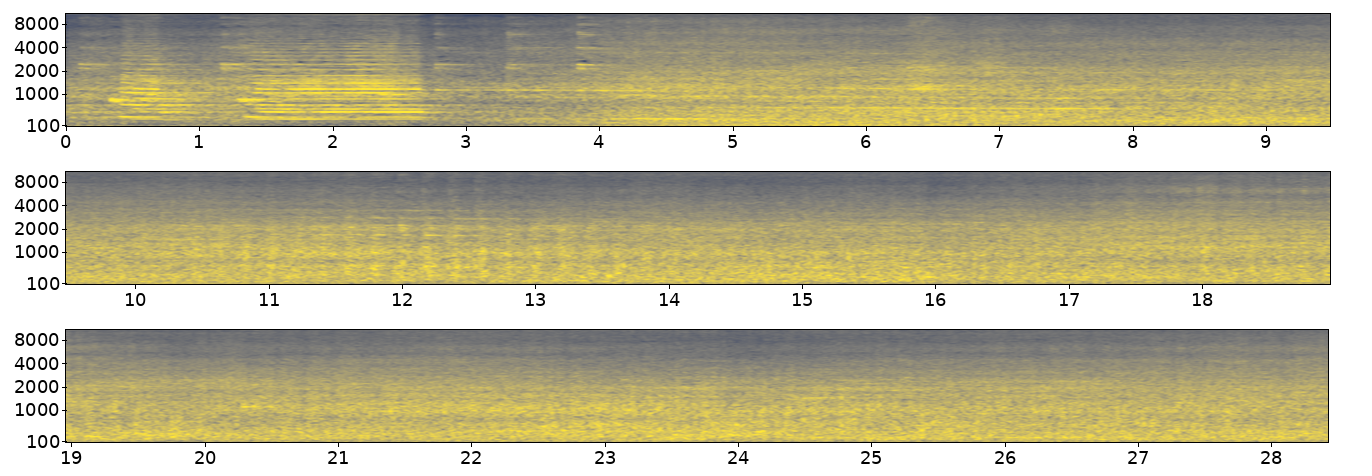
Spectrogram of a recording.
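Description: CSX freight locomotive's air horn sounding, ending under three seconds in, followed by the steady rumble of a long string of freight cars rolling past close by, steel wheels clacking on the rails.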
